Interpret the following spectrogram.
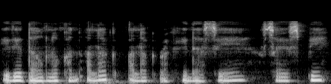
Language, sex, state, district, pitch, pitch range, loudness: Nagamese, female, Nagaland, Kohima, 175 Hz, 165-190 Hz, -16 LUFS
